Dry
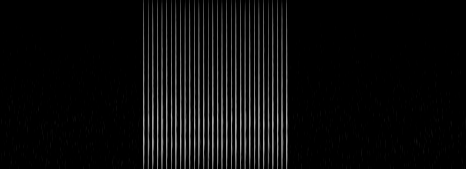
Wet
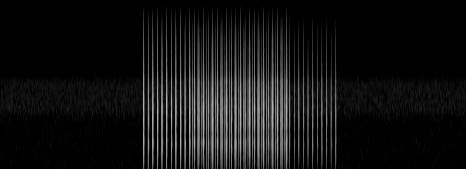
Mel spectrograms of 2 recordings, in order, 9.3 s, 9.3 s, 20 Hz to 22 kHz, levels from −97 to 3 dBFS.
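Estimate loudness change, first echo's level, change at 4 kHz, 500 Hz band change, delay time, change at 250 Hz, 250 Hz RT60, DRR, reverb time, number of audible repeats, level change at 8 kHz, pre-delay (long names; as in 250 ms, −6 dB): +4.0 dB, −17.5 dB, +3.5 dB, 0.0 dB, 982 ms, 0.0 dB, no reverb audible, no reverb audible, no reverb audible, 1, −5.0 dB, no reverb audible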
